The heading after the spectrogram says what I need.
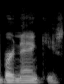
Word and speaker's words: Bernanke: Rashida Tlaib has no idea how to pronounce Ben Bernanke's name. Listen, cut 33. So I'm afraid that's simply not good enough. I mean, I think your predecessor's former chair is Yellen, and I believe it's Bernanke.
